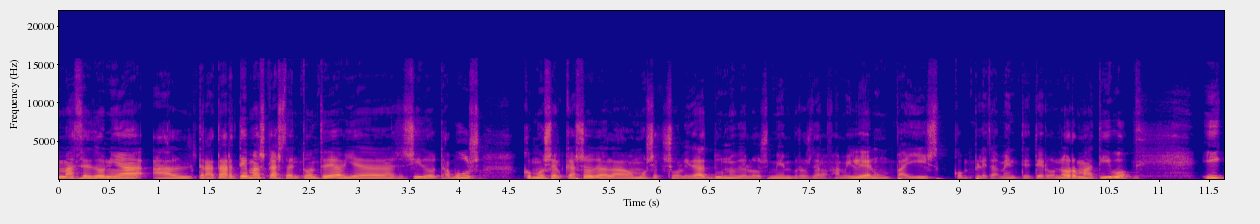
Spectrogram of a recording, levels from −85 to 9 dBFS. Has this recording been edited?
no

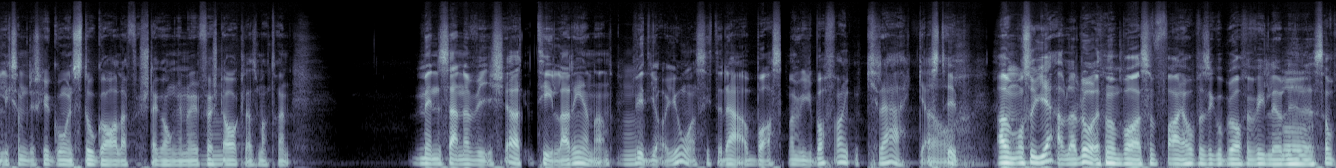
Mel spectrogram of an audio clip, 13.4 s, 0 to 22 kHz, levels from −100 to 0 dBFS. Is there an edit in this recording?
yes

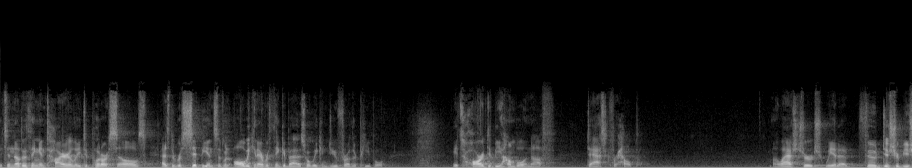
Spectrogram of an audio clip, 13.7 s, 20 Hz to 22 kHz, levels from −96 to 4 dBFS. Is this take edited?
yes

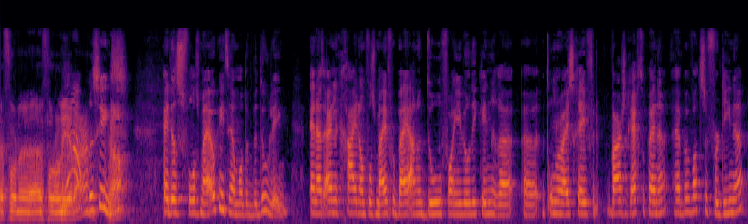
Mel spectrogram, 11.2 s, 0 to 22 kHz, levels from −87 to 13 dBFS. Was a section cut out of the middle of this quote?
no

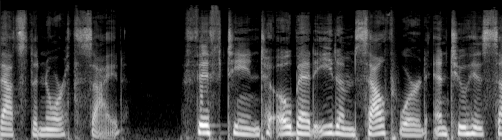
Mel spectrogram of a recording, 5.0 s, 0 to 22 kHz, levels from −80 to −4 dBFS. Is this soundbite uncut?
yes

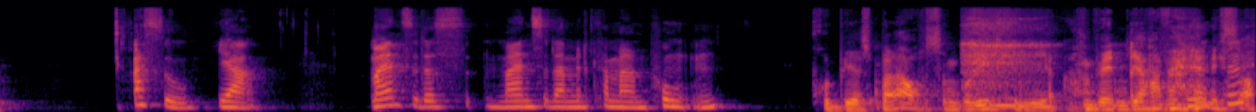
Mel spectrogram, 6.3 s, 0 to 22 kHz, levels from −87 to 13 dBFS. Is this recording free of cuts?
yes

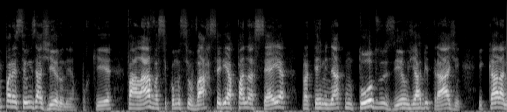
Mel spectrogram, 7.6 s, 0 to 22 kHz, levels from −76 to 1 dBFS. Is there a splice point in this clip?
yes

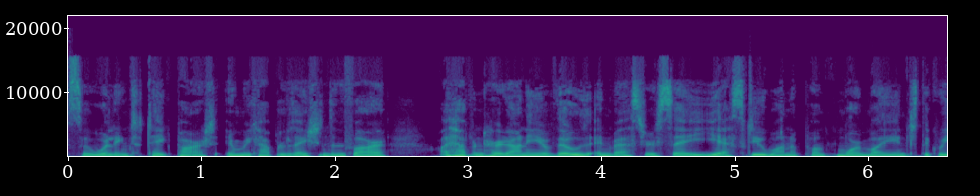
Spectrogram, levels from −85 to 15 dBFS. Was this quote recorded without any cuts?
no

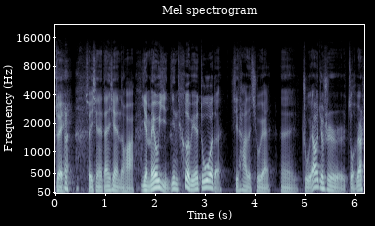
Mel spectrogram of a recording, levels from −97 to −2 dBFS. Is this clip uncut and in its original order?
no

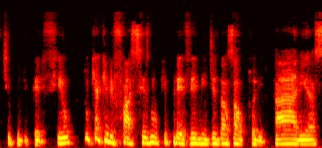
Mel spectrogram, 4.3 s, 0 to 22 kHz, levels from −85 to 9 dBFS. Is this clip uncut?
no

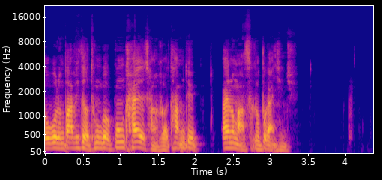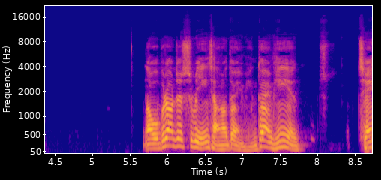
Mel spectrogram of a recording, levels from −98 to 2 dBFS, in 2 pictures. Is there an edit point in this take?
no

